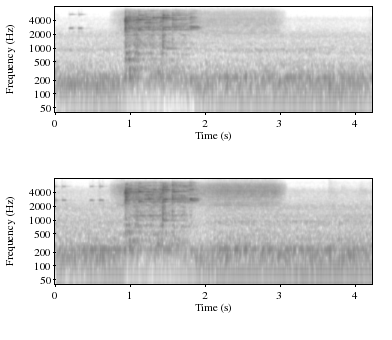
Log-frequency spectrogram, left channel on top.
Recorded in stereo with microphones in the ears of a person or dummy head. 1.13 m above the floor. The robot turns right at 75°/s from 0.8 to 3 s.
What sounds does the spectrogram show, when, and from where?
0.9 s breaking glass: 155° left, 1.3 m; by 1.9 s 130° right, 1.3 m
